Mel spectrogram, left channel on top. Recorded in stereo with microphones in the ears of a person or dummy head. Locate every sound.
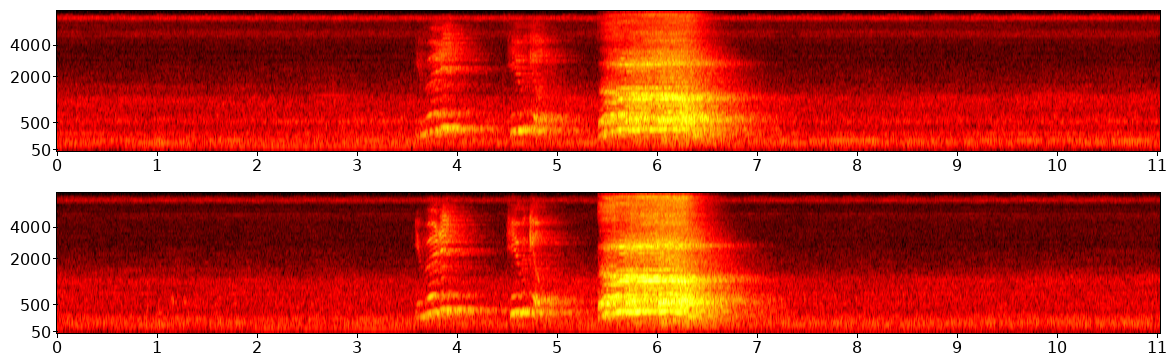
0.0 s an insect: 80° left, 0.7 m
3.6 s a child speaking: 35° right (ahead or behind), 0.6 m
5.4 s a scream: 60° right (ahead or behind), 0.6 m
